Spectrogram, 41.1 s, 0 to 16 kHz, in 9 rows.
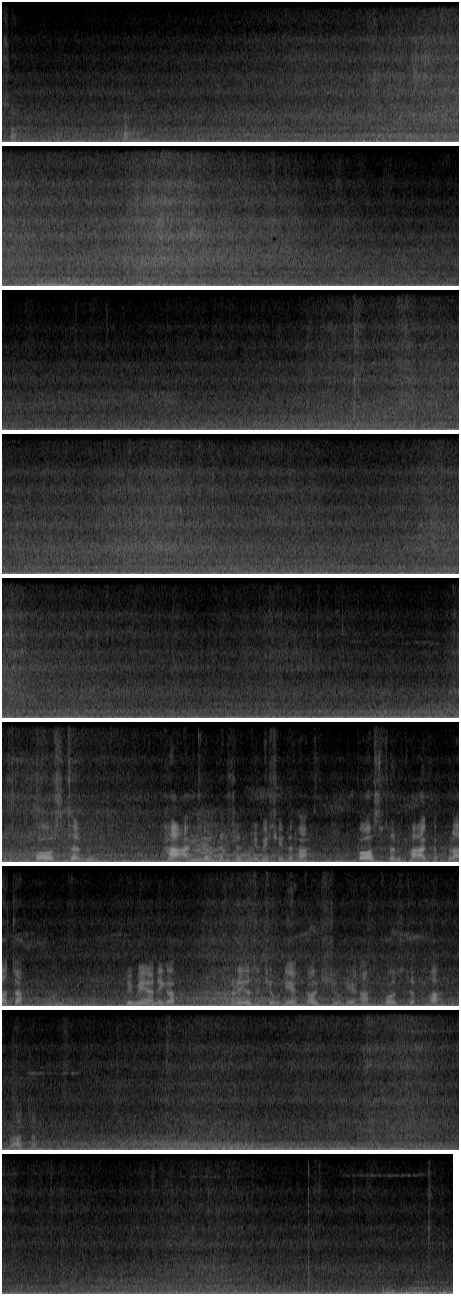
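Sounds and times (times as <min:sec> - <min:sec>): car tyres hissing on wet road: 0:01.8 - 0:10.5, 0:11.2 - 0:23.2, 0:32.8 - 0:40.5
wind buffeting microphone: 0:04.7 - 0:08.1, 0:40.0 - 0:41.0.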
